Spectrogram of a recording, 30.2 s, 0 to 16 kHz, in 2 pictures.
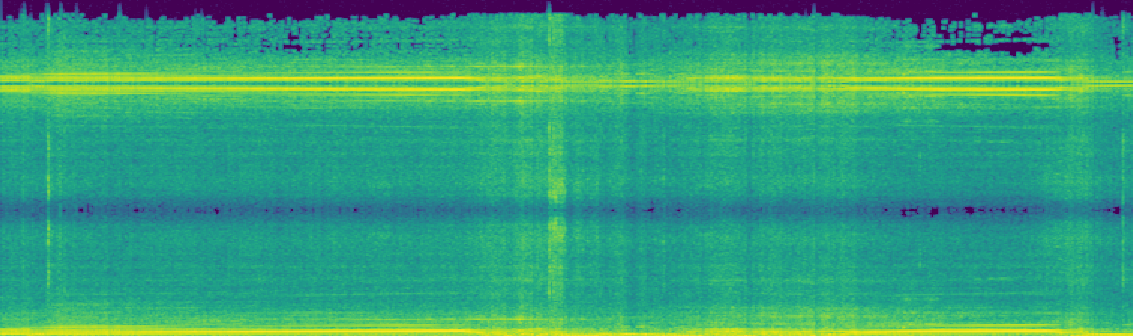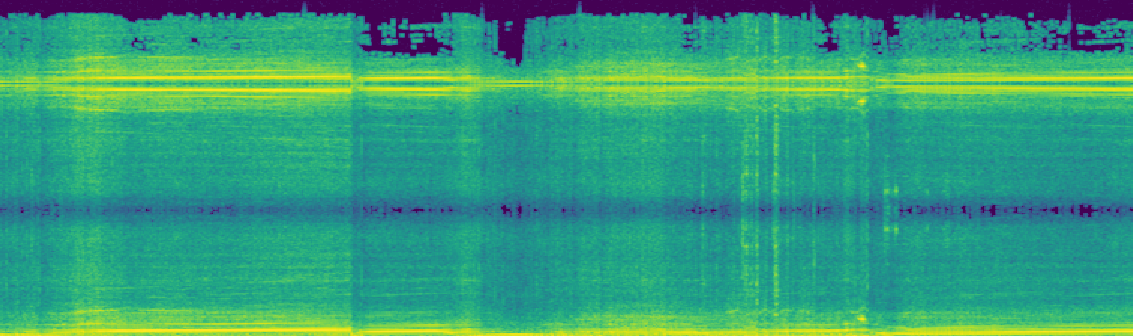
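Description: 2011 VW Golf VI R's turbocharged 2.0-litre four-cylinder engine under hard acceleration, heard from inside the cabin with road and tyre noise. Its pitch rises steadily in long pulls and drops sharply several times as it changes gear and lifts off for corners.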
